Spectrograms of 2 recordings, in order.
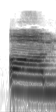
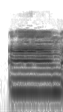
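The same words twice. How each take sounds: First: The voice has an open, spacious resonance. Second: The voice has a small, narrow resonance. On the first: "now I have a lot more space" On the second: "have it at a certain pitch"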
